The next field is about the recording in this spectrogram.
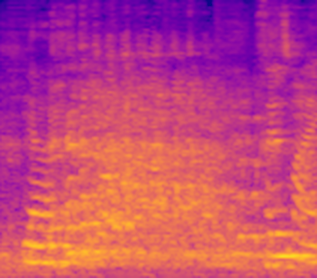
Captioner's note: laughter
